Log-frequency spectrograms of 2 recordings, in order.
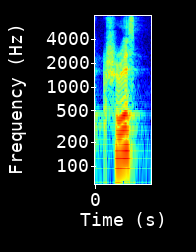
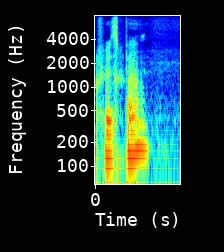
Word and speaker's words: CRISPR: Aber ähm, ich glaube, wenn ich das richtig verstanden habe, diese CRISP, CRISP oder wie, wie spricht man es aus? CRISPR.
